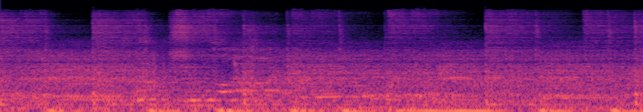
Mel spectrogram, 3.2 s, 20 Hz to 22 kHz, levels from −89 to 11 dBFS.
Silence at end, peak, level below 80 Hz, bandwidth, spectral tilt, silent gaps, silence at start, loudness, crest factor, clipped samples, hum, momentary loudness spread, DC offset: 0 s; -8 dBFS; -24 dBFS; 16.5 kHz; -5 dB/octave; none; 0 s; -22 LUFS; 14 dB; under 0.1%; none; 2 LU; under 0.1%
